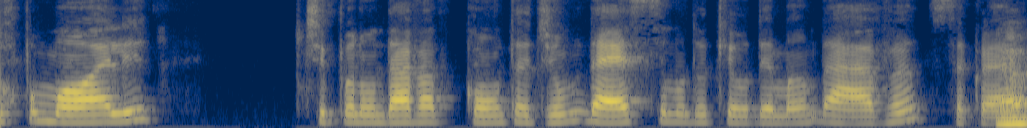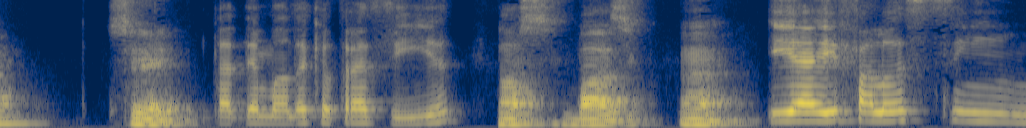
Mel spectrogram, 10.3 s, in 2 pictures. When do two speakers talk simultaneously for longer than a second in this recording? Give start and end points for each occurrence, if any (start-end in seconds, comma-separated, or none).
none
